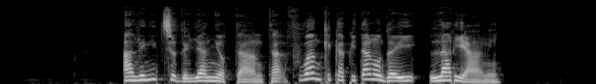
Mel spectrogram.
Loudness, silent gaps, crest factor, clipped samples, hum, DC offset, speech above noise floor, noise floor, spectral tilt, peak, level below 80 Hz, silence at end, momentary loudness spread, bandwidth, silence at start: -20 LUFS; none; 18 dB; under 0.1%; none; under 0.1%; 55 dB; -74 dBFS; -5 dB/octave; -2 dBFS; -48 dBFS; 0.95 s; 8 LU; 16 kHz; 1.25 s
